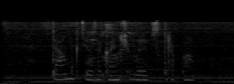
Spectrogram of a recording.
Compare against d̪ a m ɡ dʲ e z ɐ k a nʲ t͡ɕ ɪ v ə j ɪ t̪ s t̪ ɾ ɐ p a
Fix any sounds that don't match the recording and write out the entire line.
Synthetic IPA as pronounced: t̪ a m ɡ dʲ e z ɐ k a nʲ t͡ɕ ɪ v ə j ɪ t̪ s t̪ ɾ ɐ p a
